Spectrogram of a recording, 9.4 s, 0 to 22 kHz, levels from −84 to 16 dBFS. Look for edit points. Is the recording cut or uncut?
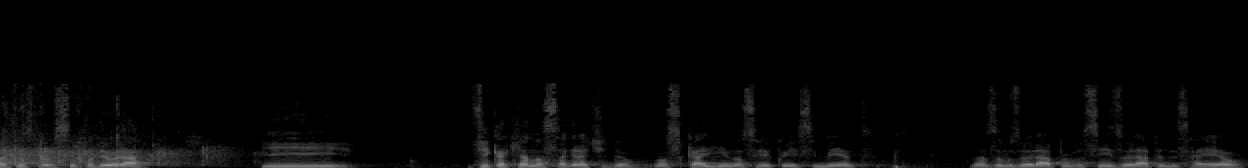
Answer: uncut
